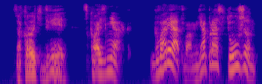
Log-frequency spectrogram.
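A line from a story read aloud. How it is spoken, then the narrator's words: Wheezing, hoarse. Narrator (Russian): засипел электрик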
